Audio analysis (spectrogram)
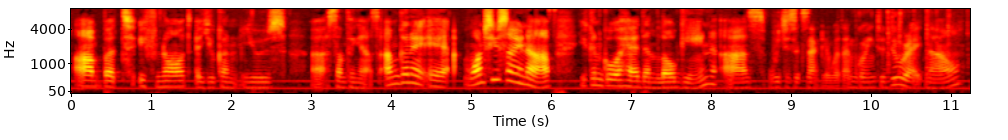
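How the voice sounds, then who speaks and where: A woman with a Greek accent and a notably low voice walks students through software in a casual screencast. She sounds keen and informal, teaching through a computer mic. A faint hum sits under her voice. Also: animated, unhurried. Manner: enthusiastic, chatty and informal. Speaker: college instructor.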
